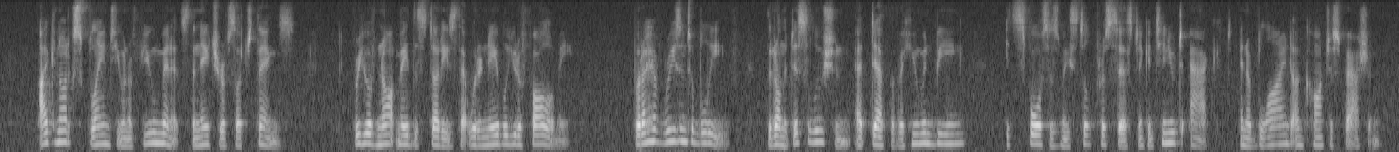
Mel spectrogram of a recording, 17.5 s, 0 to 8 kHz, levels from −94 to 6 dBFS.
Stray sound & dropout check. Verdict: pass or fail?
pass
